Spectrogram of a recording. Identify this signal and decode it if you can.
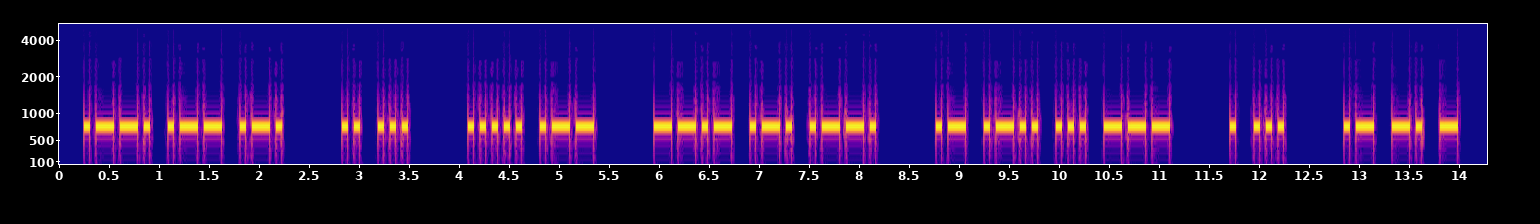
Morse code, heard as a keyed tone, about 20 wpm, 750 Hz. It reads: PWR IS 5W QRP ALSO ES ANT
